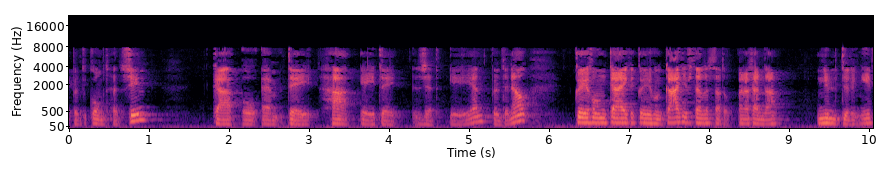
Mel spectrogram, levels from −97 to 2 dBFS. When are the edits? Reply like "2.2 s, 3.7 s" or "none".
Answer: none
